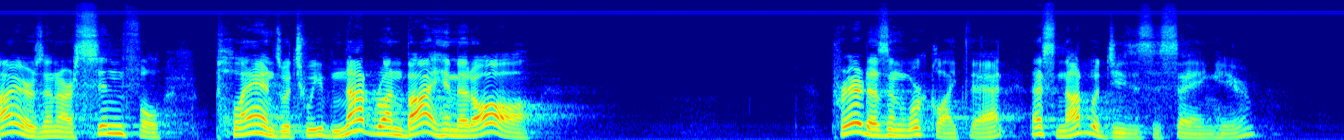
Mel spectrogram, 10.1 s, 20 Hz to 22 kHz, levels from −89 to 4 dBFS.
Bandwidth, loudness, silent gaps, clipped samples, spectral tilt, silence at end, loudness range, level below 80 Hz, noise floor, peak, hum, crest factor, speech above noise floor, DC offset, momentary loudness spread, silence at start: 19 kHz; -26 LUFS; none; under 0.1%; -6 dB/octave; 0.65 s; 6 LU; -74 dBFS; -68 dBFS; -6 dBFS; none; 22 dB; 42 dB; under 0.1%; 15 LU; 0 s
